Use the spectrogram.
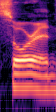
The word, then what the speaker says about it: Sauron: When do you think we'll meet Sauron? If it's not Adar. Isn't it pronounced Sauron? They pronounce it Sauron. Or I like how the main Weta guy says it's Soren.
